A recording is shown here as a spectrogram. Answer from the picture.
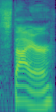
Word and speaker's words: Steyer: Philip Steyer rhymes with fire from Springfield, Missouri.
